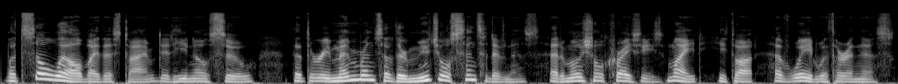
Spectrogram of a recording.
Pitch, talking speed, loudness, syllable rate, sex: 145 Hz, 195 wpm, -16 LUFS, 5.2 syllables/s, male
